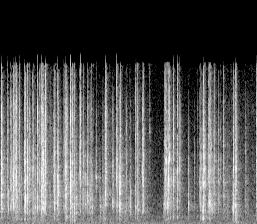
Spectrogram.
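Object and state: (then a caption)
Aluminum foil sheet. A small torn sheet of thin aluminum foil, held in both hands, is crinkled and scrunched by fingertips and long nails. Dense, bright crackles and sharp crinkles come in bursts, with a brief quiet gap near the middle, and the sound carries almost no low end.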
